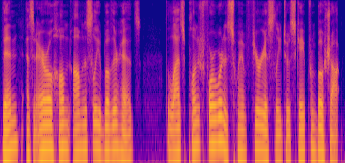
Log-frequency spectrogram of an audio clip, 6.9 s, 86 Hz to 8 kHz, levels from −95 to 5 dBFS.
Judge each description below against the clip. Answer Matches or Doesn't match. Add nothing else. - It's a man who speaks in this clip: Matches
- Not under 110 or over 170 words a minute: Doesn't match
